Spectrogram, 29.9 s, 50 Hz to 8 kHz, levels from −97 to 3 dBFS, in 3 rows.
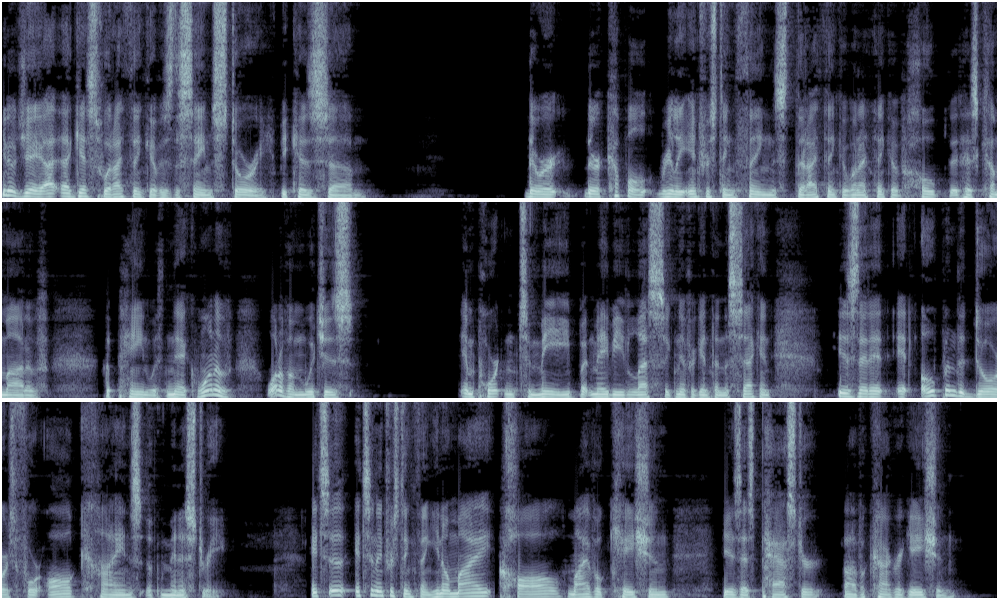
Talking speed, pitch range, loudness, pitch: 180 wpm, 100-125 Hz, -22 LUFS, 110 Hz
